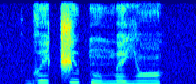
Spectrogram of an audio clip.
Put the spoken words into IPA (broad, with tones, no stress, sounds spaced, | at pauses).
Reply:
ɡʷ e˧ t͡ʃ ɨ˦ p ũ˨ m ɛ˧ j ɔ̃˦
